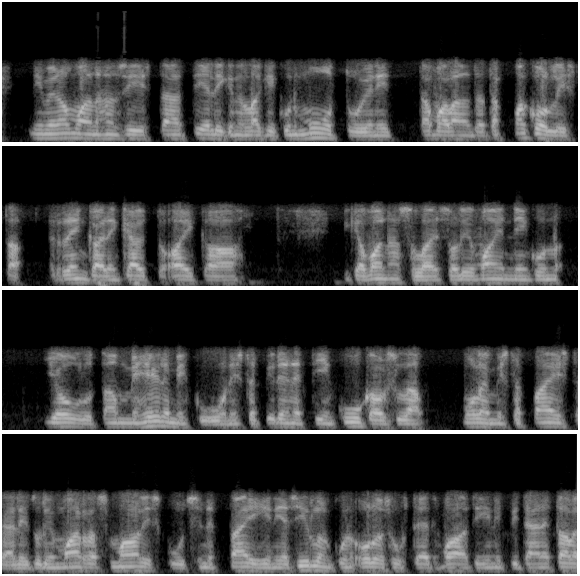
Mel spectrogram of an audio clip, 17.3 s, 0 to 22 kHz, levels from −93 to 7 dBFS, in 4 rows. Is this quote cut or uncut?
uncut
